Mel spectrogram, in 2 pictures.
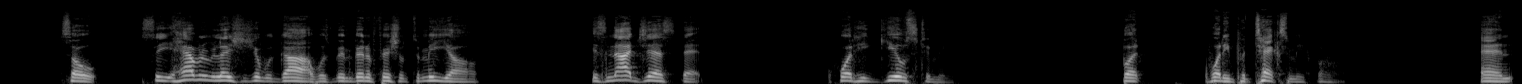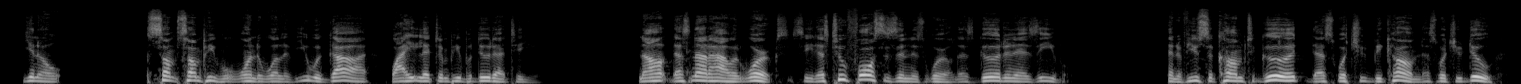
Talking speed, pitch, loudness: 160 wpm, 135 Hz, -26 LUFS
